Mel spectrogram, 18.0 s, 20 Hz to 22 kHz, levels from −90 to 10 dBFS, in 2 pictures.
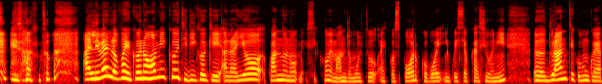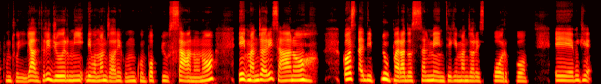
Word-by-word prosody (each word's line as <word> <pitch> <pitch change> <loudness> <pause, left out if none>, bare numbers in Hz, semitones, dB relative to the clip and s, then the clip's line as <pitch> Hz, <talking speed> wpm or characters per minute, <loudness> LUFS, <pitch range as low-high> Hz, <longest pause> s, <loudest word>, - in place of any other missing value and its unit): Esatto. 245 +1 0 0.5
A 260 - +6
livello 315 +2 +7
poi 320 -1 +7
economico 305 +6 +4
ti 265 -6 -3
dico 230 +1 0
che 210 -2 0
allora, 200 0 -2
io 245 +4 +3
quando 220 +2 0
non 205 0 -3
m - - -11
siccome 225 0 -7
mangio 165 0 -5
molto, 175 +1 -8
ecco, 165 0 -12
sporco 190 +1 -5
poi 175 +2 -6
in 175 - -7
queste 180 +2 -8
occasioni, 175 +4 -6 0.4
uhm, 205 0 0
durante 250 +6 +3
comunque 205 -1 -3
appunto 185 -1 -7
gli 165 0 -8
altri 210 +4 +1
giorni 210 0 0
devo 205 -2 -2
mangiare 195 -2 -3
comunque 190 +1 -7
un 170 - -9
po' 200 - -3
più 200 0 -9
sano, 185 -5 +1
no, 225 +9 +2 0.4
e 260 +1 +4
mangiare 225 +4 +2
sano 215 -2 +1 0.4
costa 260 -2 +2
di 220 -1 -3
più 275 -3 +4
paradossalmente 200 0 -1
che 200 - -7
mangiare 195 -1 -4
sporco, 185 -1 -6 0.4
ehm, 210 -1 -2
perché 220 -1 -5
205 Hz, 165 wpm, -21 LUFS, 190-235 Hz, 0.5 s, livello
